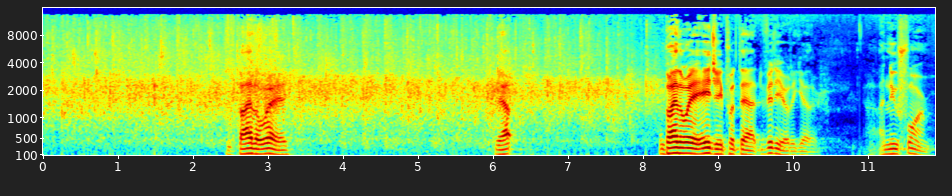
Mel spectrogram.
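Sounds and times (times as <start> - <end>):
audience hand clapping: 0.0 - 8.9
speech: 2.4 - 3.4, 6.0 - 6.4, 8.2 - 10.4, 11.2 - 11.8.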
